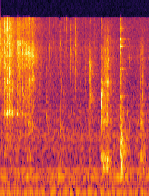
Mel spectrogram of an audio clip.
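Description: Quiet eating sounds: faint biting and chewing of crisp fried cheese sticks, with a few soft crunches near the end, over a faint steady hum.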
